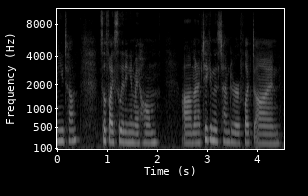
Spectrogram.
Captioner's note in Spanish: HABLA EN INGLéS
